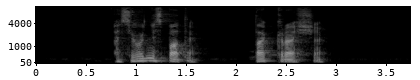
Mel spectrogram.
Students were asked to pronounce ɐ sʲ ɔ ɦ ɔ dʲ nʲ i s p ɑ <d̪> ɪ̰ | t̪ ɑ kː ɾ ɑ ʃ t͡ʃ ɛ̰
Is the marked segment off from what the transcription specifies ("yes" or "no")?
yes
